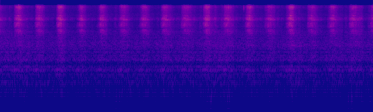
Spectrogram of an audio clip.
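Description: Spatula faintly scraping and stirring chopped coconut pieces across a metal pan as they are dry-roasted, in many quick, even strokes.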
